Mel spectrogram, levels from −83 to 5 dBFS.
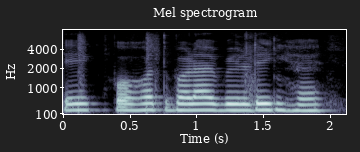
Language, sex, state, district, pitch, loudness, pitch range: Hindi, female, Jharkhand, Palamu, 220 Hz, -13 LUFS, 215-220 Hz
